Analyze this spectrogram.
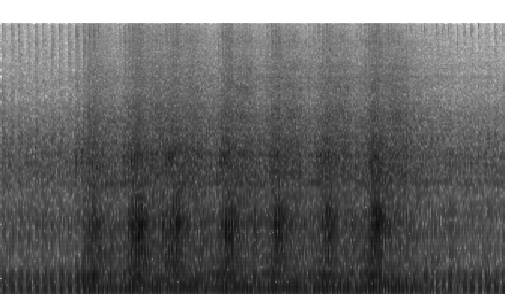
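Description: A motorcycle engine revs up several times in quick bursts.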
